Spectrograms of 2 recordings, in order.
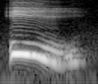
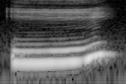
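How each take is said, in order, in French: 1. La hauteur chute brusquement de haut en bas. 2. La hauteur monte du milieu vers le haut.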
